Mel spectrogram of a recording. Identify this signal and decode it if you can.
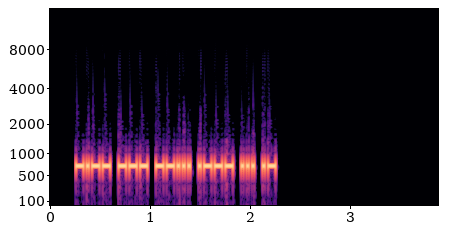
Morse code, heard as a keyed tone, about 42 wpm, 700 Hz. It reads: YO7JSA
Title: DXCC-100 Call Signs - 6 Characters - 45wpm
